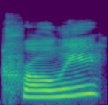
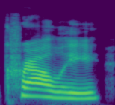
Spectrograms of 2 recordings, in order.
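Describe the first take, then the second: First: The name rhymes with holy. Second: The name rhymes with fowly. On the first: The speaker calls it right. "Crowley rhymes with holy" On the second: The speaker calls it wrong. "Do not say it the other way, people will get offended"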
